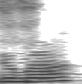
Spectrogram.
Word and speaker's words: Aguma: Did I pronounce that right? Yes. Aguma?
